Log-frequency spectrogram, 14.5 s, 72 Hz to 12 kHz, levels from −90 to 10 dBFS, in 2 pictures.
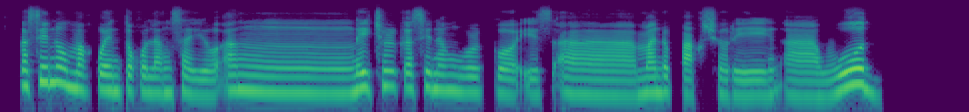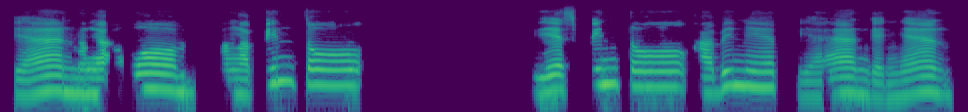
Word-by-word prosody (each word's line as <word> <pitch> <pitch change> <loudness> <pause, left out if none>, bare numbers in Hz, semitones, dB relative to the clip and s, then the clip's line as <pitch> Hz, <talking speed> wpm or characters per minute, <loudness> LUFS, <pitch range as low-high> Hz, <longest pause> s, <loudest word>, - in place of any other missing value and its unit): Kasi 265 +4 +3
nong, 275 -5 +4
makwento 195 -2 +1
ko 185 - 0
lang 175 0 -2
sa'yo, 165 -3 -3
ang 200 0 0 0.8
nature 220 +4 +2
kasi 220 -1 -2
ng 200 -1 -2
work 180 -1 -4
ko 170 -2 0
is 160 0 -7
ah, 155 -2 -1
manufacturing 160 -3 -1
ah 150 -2 -1
wood 200 - +7 0.9
'Yan, 180 +3 +3
mga 170 0 +2
ano, 210 +1 +3 0.3
mga 165 0 -1
pinto 250 -3 +1 1.3
yes, 195 +3 +1
pinto, 230 -3 0
kabinet, 225 +5 -1
'yan 165 +4 -2
ganyan. 160 +5 -3
185 Hz, 110 wpm, -23 LUFS, 165-225 Hz, 1.3 s, wood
